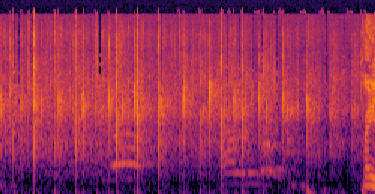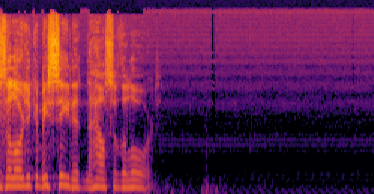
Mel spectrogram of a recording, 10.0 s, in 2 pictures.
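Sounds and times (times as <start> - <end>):
audience clapping hands: 0.0 - 5.5
speech: 4.8 - 7.2.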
